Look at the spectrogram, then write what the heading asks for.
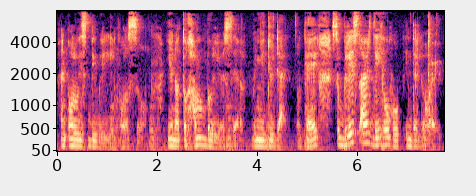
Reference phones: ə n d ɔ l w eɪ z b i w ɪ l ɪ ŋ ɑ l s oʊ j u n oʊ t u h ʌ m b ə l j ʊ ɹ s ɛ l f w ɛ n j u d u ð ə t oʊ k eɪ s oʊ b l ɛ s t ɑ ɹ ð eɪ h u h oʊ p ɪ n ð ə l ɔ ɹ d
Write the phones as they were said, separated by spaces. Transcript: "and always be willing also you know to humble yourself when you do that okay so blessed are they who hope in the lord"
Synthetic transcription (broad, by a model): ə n ɔ l w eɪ s b i w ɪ l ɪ ŋ ɑ l s oʊ j u n oʊ t u h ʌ m b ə l j ʊ ɹ s ɛ l f w ɛ n j u d u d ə t oʊ k eɪ s oʊ b l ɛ s ɑ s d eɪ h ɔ h oʊ p ɪ n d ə l ɔ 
